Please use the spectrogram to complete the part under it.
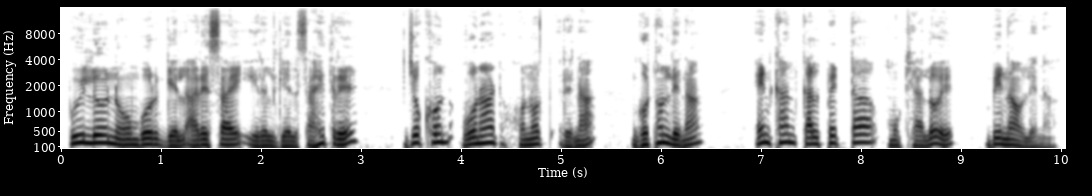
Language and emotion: Santali, neutral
